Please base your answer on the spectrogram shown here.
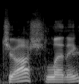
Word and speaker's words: Lenning: Number 21, that was a Josh Lenning. Am I saying that right, Miguel? Yeah, yeah, Lenning.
